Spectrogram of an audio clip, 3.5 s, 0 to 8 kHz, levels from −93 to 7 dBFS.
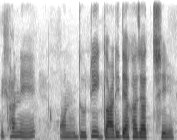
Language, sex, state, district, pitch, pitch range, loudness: Bengali, female, West Bengal, Alipurduar, 225 Hz, 215-235 Hz, -18 LUFS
